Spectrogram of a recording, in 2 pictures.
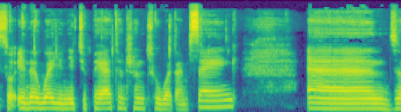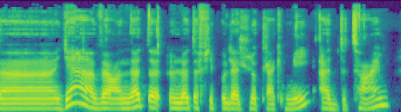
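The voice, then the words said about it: French accent. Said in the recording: “I have my French accent. So either you find it a little bit funny or you have difficulties understanding me.”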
